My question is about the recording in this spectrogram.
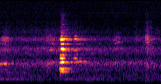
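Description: A single short car horn toot about a second in, over a low steady hum.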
